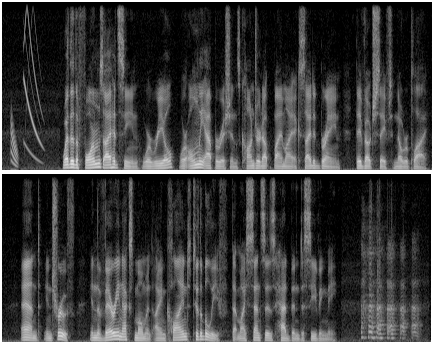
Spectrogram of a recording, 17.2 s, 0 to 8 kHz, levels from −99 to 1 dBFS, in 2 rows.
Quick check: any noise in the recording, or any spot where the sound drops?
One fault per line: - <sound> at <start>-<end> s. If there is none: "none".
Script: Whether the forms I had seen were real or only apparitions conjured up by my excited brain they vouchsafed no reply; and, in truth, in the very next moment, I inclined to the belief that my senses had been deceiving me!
- chirp at 0.2-0.9 s
- laugh at 15.8-17.0 s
